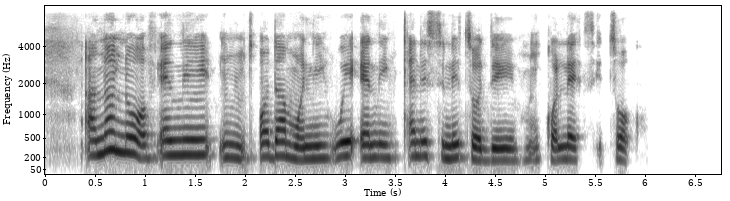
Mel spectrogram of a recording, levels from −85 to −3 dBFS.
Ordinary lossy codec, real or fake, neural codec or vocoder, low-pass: none; fake; codec, 16 kHz, 2 kbps, FunCodec, trained on LibriTTS, 25 frames a second; 7.2 kHz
